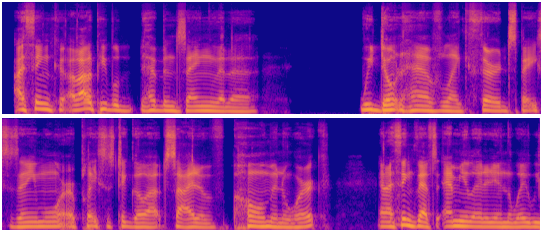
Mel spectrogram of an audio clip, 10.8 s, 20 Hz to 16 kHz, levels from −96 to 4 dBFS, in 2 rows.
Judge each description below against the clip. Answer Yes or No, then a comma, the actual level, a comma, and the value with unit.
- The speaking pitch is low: No, medium, 145 Hz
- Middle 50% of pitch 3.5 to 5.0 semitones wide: No, narrow, 2.6 semitones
